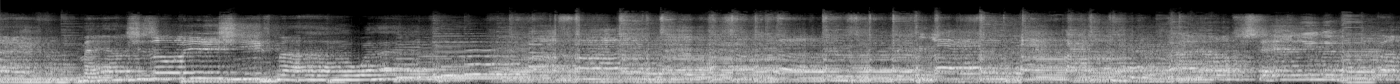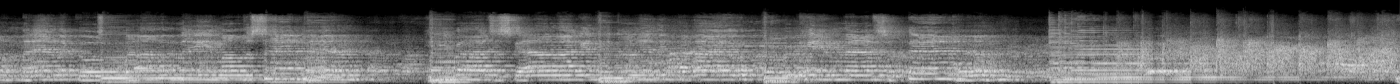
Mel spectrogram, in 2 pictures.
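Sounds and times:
man singing: 0.0 - 24.4
acoustic guitar: 0.0 - 28.0.

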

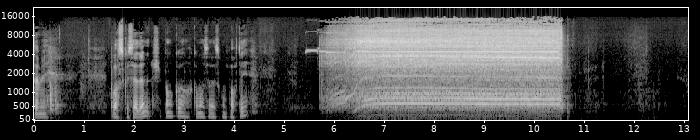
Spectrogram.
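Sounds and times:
drill whining with high squeal: 5.4 - 10.6.

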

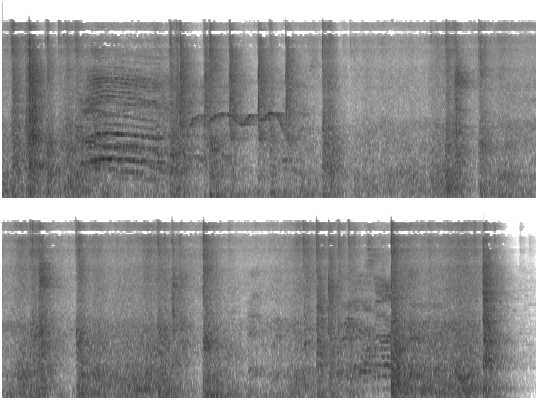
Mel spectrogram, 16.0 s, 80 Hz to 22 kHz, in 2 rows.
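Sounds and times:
skateboard thumping and clacking: 0.0 - 1.1, 2.5 - 5.2, 6.6 - 7.4, 8.3 - 9.5
skateboard wheels rolling on ramp: 0.0 - 15.4.

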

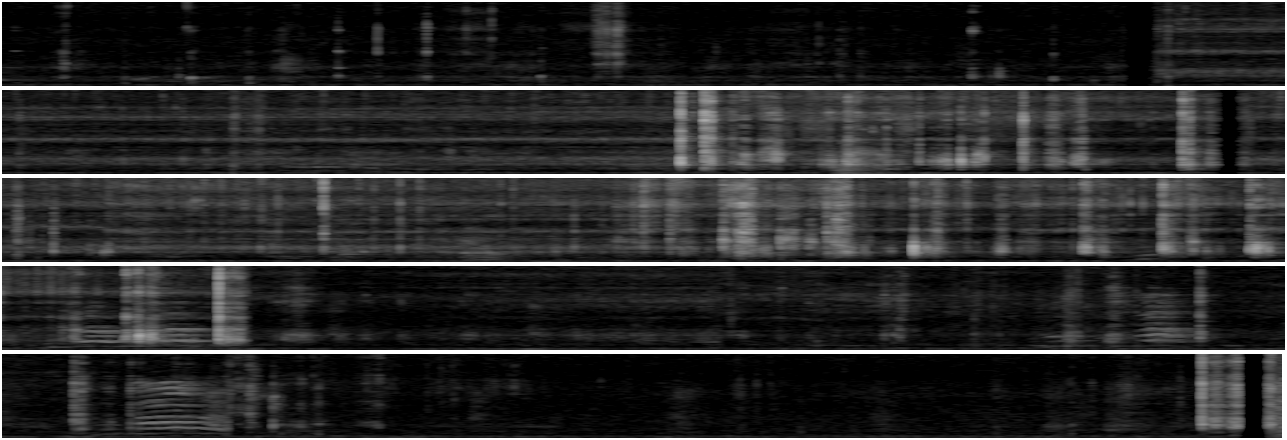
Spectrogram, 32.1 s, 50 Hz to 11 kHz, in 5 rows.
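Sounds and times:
fork scraping metal pot: 9.8 - 20.5.

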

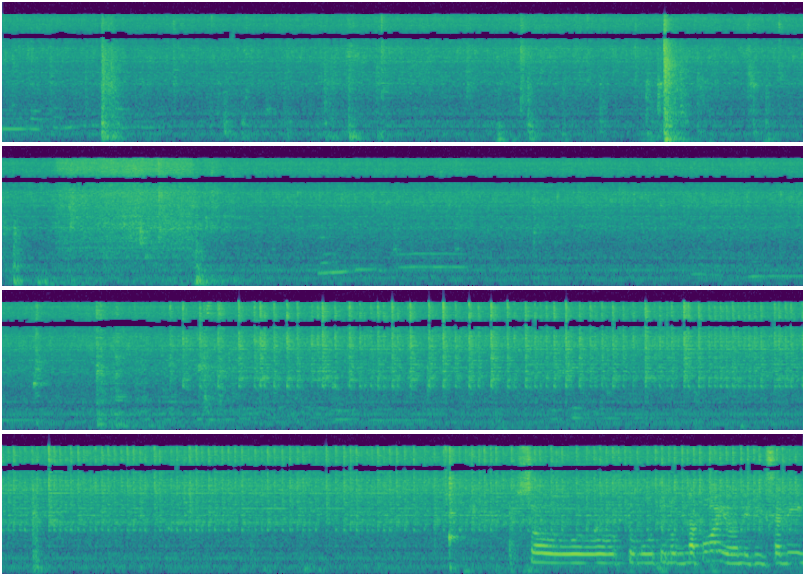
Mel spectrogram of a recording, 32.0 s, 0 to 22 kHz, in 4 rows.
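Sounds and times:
meat crackling in a pan: 16.5 - 32.0.

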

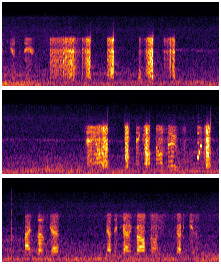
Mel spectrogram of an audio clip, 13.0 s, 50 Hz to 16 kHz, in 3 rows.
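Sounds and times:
garbled two-way radio transmission: 0.0 - 3.5, 6.0 - 8.6, 9.2 - 9.8, 10.8 - 12.7.

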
